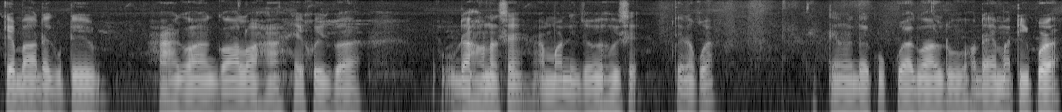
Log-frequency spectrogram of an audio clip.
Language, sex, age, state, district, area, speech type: Assamese, male, 60+, Assam, Lakhimpur, urban, spontaneous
